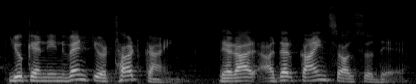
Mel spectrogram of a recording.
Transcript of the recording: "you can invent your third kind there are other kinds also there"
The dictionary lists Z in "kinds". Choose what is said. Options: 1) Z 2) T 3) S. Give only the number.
3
